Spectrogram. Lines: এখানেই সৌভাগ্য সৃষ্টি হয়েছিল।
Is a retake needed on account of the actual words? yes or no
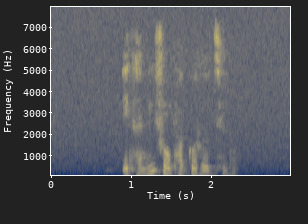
yes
